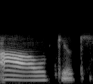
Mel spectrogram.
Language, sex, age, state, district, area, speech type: Malayalam, female, 45-60, Kerala, Kozhikode, urban, conversation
